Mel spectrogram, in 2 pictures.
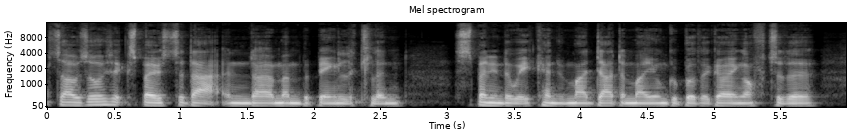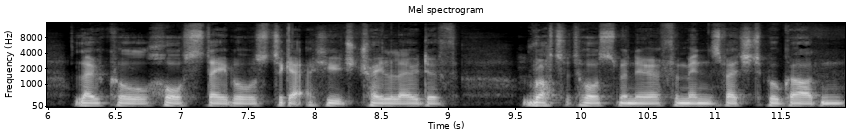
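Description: A man with an East Midlands accent, a very deep, low pitch, flat monotone intonation and a fairly quick pace, on a very clean recording with a silent background. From Nottinghamshire, England (Hucknall). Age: 20s. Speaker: gardener and podcast co-host. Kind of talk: casual chat.

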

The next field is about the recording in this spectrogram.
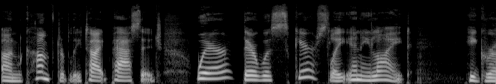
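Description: Reading done in an unforced voice

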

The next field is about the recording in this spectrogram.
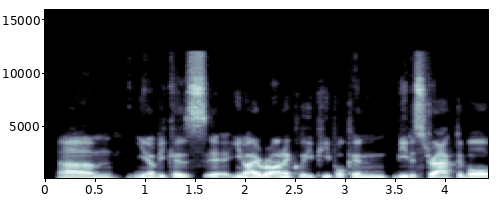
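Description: In a Utah accent, a man speaks with monotone, flat intonation at a fairly low pitch. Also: quiet background. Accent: American, Utah. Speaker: family physician. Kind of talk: interview. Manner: hesitant, many fillers.

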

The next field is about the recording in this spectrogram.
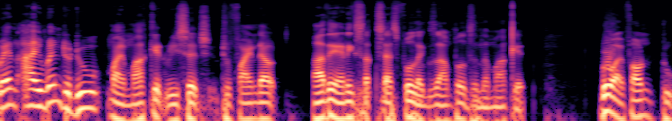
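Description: A man talks in a normal speaking voice at a fairly low pitch and moderate pace, with lively intonation. The sound is dry, close sound with no echo, a very clean recording with a silent background. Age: 30s. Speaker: event emcee. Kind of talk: casual chat.

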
